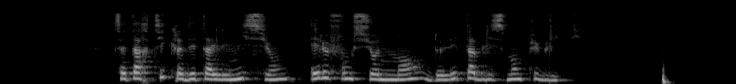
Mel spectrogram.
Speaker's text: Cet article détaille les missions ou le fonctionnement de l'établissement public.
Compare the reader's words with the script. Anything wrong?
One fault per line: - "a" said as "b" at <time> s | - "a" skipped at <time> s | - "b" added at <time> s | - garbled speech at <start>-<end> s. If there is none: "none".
- "ou" said as "et" at 3.1 s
